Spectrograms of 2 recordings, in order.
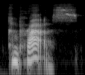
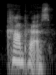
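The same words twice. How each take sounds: First: Compress with the beat on PRESS; stress on second syllable. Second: Compress with the beat on COM; stress on first syllable. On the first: Streamer offering the alternative reading, Compress stressed on the second syllable. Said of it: "Depending where you put the stress on the syllable". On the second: Streamer recalling the first-aid word, Compress stressed on the first syllable. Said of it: "Or you could say". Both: Shown as a demonstration.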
